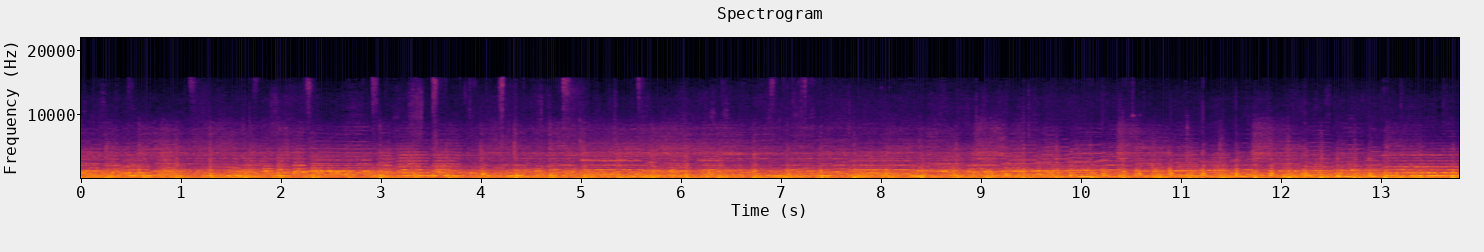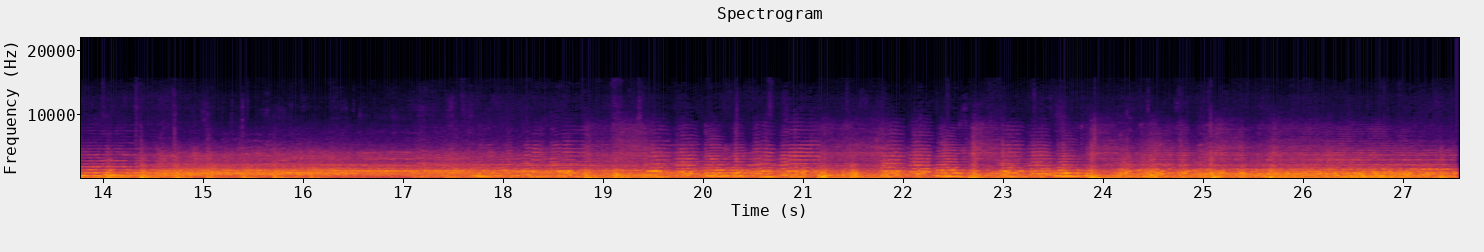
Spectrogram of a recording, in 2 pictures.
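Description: A large high-school brass band (trumpets, trombones and other brass) playing a loud cheering tune without a break.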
